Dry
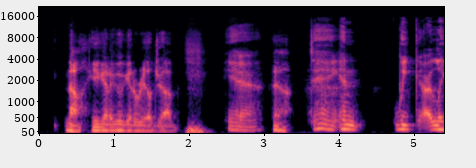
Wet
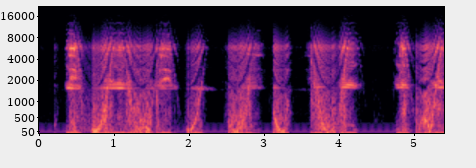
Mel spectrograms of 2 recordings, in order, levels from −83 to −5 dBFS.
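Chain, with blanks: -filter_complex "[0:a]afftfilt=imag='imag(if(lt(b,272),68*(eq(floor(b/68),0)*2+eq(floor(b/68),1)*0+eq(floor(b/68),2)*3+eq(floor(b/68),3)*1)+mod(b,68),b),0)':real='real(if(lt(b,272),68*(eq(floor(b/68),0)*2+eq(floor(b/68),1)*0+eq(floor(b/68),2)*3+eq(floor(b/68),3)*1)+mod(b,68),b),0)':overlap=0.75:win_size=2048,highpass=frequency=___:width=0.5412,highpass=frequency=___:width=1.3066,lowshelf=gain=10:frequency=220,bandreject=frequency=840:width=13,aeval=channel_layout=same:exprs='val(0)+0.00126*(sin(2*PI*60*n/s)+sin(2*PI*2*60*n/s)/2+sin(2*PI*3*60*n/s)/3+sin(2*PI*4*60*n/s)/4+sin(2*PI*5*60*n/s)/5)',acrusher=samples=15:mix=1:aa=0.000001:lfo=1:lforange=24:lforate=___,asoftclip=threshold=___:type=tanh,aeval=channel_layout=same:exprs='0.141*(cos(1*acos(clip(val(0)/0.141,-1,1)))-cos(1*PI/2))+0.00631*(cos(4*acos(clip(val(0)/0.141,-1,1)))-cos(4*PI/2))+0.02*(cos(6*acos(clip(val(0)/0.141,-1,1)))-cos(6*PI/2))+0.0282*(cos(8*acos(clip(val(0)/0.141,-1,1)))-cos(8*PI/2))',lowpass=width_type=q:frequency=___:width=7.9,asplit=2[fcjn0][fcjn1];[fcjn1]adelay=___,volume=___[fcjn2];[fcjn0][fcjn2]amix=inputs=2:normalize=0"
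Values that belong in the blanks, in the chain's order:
49, 49, 1.6, -17dB, 5900, 16, -13.5dB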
